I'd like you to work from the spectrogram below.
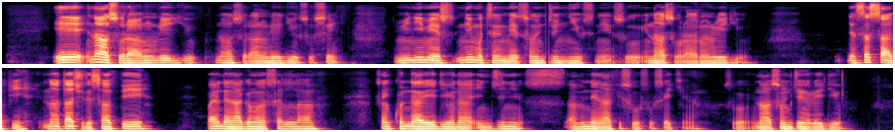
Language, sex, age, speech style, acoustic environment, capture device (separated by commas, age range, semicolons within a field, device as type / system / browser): Hausa, male, 18-24, happy; focused, silence, mobile / Linux / Chrome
